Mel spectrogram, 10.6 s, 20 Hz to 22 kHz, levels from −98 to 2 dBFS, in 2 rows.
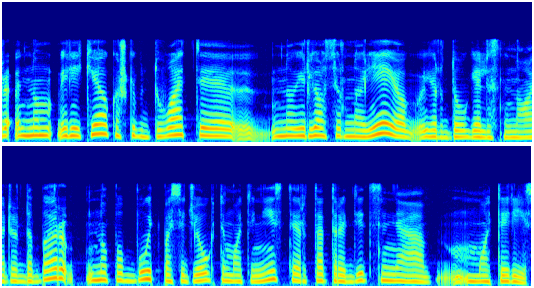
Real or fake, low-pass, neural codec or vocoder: real; 7.2 kHz; none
